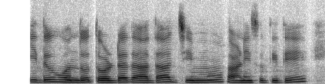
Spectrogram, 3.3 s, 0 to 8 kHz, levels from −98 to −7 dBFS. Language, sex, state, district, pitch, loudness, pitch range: Kannada, female, Karnataka, Bangalore, 195 Hz, -16 LUFS, 180-205 Hz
